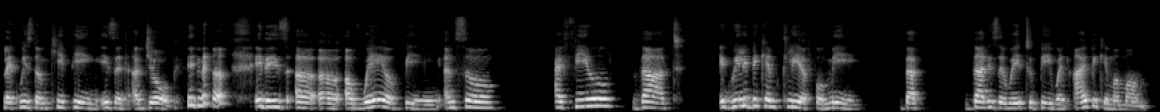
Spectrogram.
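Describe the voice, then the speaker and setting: A woman's voice: medium pitch, slow pace, a little mellow. A middle-aged woman from Kenya, a guest speaking thoughtfully and searching for words as she reflects. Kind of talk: reflective interview talk.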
